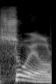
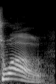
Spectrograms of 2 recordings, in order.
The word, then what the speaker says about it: Swal: You're Swal. Soil, right? It's pronounced Swal.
